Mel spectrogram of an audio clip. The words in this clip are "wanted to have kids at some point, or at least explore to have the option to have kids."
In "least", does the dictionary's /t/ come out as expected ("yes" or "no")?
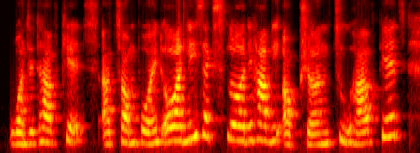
yes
